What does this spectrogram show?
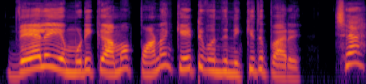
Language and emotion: Tamil, disgusted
